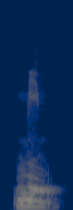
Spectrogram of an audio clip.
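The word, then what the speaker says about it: م: Then we have this called mim, using we pronounce mim by closing the two lips together with a gunnar sound. A gunnar sound is when we try to make a sound come out through the nasal passage now.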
